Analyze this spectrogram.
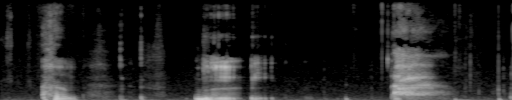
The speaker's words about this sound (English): I just burped again.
